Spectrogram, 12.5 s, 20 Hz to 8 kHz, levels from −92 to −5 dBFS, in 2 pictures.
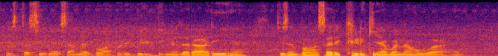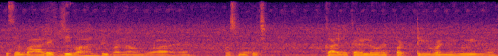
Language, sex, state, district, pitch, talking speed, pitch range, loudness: Hindi, male, Maharashtra, Dhule, 125 Hz, 170 wpm, 120-125 Hz, -23 LUFS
